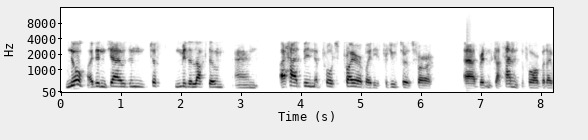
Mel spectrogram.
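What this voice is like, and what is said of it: Mumbly accent. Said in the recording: “my kind of mumbly accent”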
